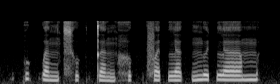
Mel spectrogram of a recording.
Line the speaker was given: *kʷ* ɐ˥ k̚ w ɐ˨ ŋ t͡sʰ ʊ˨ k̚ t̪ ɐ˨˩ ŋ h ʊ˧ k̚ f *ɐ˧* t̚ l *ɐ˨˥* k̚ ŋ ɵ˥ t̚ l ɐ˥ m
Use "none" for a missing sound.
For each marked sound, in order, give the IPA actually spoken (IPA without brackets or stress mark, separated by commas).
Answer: kʷ, ɐ˧, ɐ˧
